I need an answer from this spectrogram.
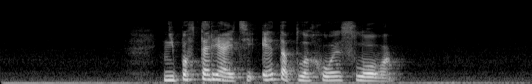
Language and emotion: Russian, angry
